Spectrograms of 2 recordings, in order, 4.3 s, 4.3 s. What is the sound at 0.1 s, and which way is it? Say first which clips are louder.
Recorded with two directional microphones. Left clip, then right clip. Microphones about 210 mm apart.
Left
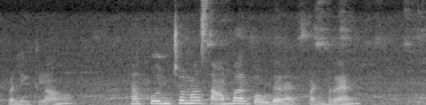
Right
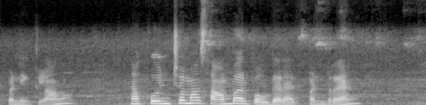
Speech: right 7 dB; 15° right (ahead or behind).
